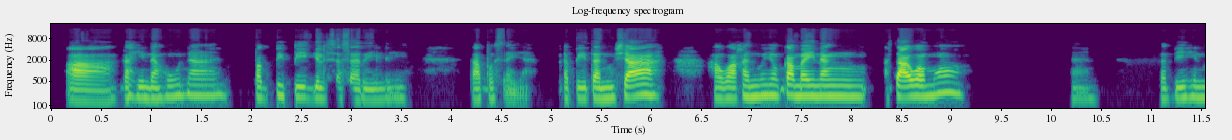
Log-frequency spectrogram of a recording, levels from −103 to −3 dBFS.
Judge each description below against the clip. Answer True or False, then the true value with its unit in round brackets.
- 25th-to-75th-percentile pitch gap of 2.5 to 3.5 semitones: True (2.9 semitones)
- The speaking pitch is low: False (180 Hz)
